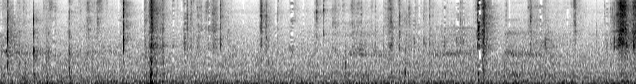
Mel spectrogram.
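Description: A small cardboard box handled and opened by hand: scattered light taps and rustles of card, over a steady low hum.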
